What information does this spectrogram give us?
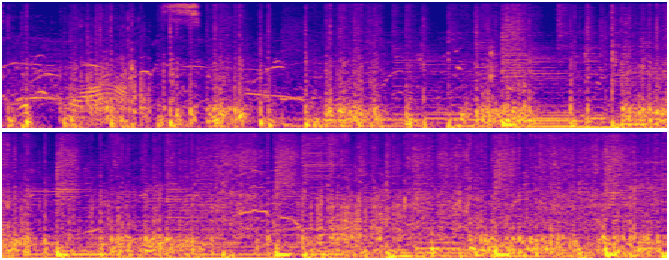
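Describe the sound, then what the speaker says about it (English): Fireworks burst over Oido Beach in South Korea on a summer weekend evening, a loud continuous barrage of crackling pops and booms with crowd noise and voices mixed in throughout. "The fireworks! We never expected that, but it was absolutely a surprise."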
